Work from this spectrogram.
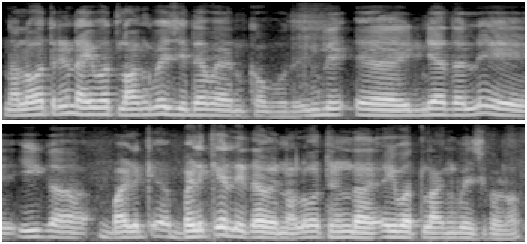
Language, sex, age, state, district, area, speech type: Kannada, male, 60+, Karnataka, Tumkur, rural, spontaneous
